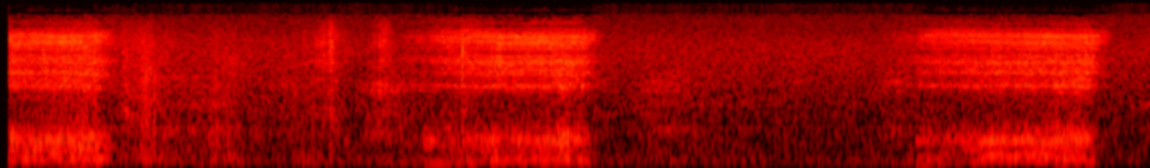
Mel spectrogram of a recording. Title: Snoring!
